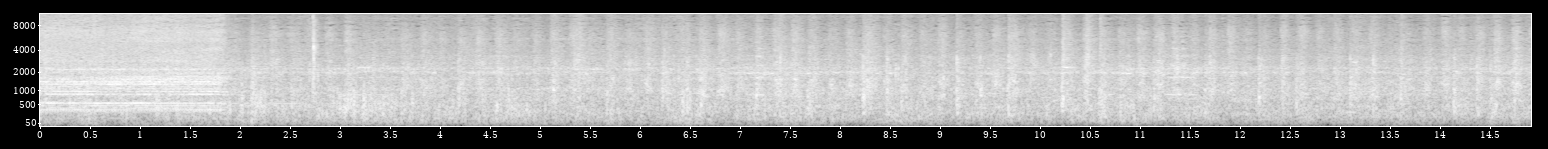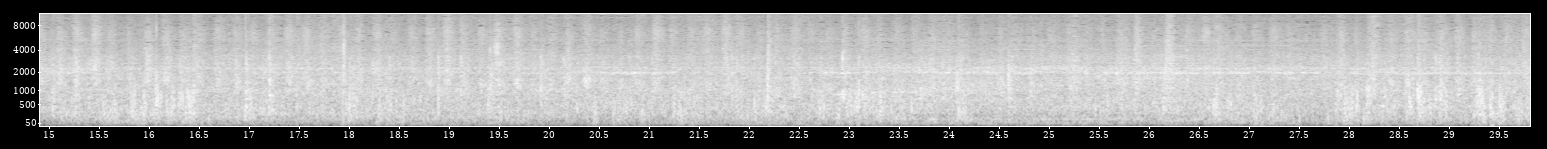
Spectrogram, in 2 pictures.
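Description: A narrow-gauge train's locomotive whistle sounds a chord of several notes and cuts off about two seconds in. Then the train runs on with steady wheel noise and quick clicks over the rail joints.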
